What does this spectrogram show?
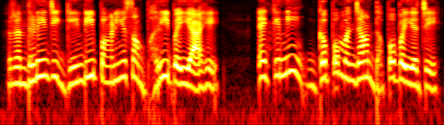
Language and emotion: Sindhi, disgusted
